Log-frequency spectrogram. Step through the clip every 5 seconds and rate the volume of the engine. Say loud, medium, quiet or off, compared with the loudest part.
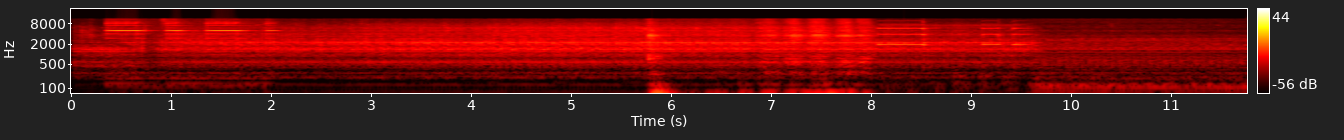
loud, loud, medium.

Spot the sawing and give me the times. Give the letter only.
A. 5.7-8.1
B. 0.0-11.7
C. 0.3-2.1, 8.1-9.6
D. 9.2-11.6
A.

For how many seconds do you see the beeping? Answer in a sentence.
The beeping can be heard for 3 seconds in total.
